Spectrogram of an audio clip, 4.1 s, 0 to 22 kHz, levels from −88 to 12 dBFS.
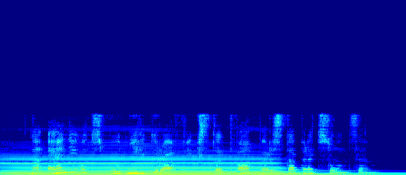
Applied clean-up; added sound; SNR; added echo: none; Bowed string instrument; 0 dB; reverberation time 0.1 s.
